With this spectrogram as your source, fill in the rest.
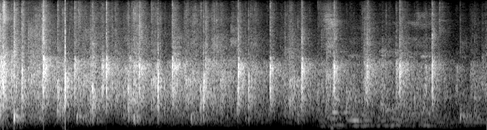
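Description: A church congregation applauding, a run of distinct claps at a fairly quick uneven rhythm with voices mixed in underneath.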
